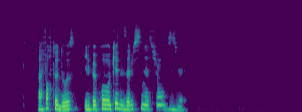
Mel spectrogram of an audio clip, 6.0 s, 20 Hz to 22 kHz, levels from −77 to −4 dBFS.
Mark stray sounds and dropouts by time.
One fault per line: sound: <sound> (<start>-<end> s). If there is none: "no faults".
no faults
